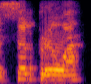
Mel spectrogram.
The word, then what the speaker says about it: seprewa: Yeah, yeah, this is a seprewa. It's broken into three. So as we say, it has three syllables: se, pre, and wa.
